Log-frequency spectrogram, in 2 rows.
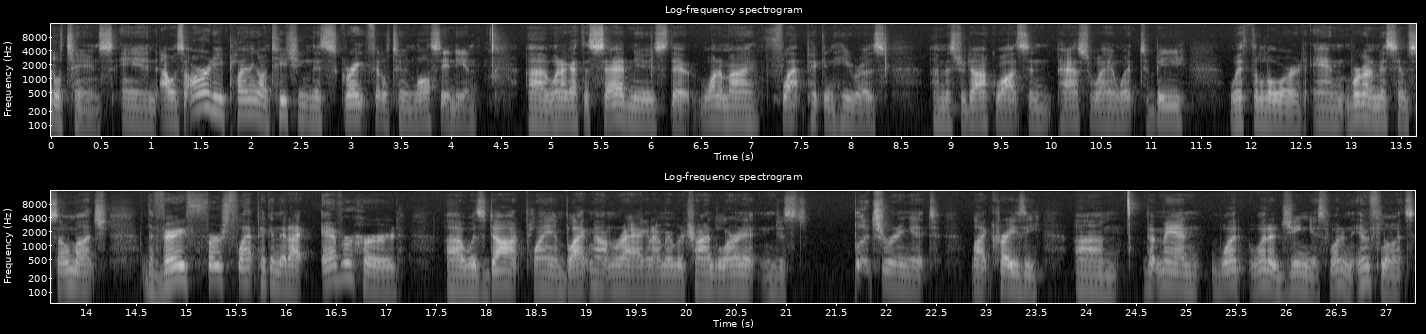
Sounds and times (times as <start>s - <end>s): Speech: 0.0s - 27.2s.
